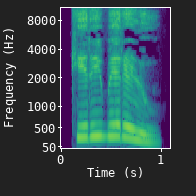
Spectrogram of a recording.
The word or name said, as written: ಕಿರಿಬೆರಳು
